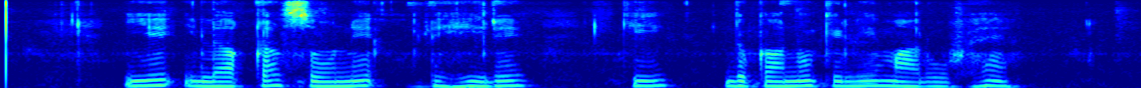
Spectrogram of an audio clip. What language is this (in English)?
Urdu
